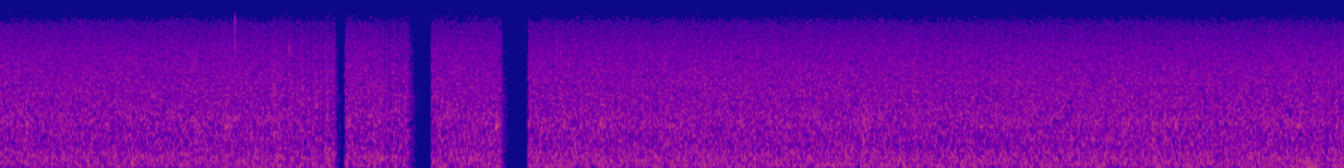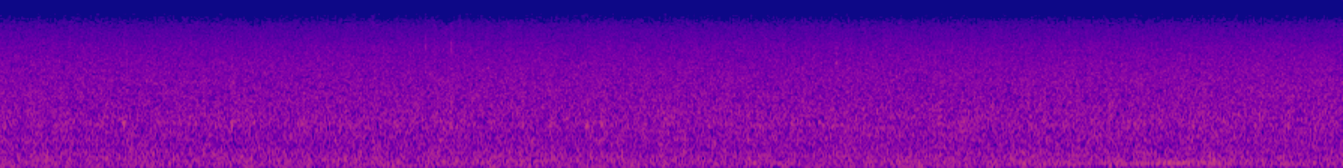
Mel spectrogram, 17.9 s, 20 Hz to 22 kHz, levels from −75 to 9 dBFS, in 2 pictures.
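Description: From 1.91 to 2.90 s the sound catches and drags in fourteen small hitches, the longest about 153 ms, with roughly a third of that stretch made up of held-over sound. This is repeated stalls (stutter): packets kept arriving late, the jitter buffer ran dry again and again, and the receiver stretched the last sound each time before carrying on.

Between 3.34 and 3.55 s the audio hangs on a fading continuation, about 186 ms long, with the last 100 ms or so going silent before the sound resumes where it left off. This call audio freeze was likely caused by packets held up in transit, which emptied the buffer and pushed the playback back by that same 186 ms.

From 6.14 to 7.26 s the sound plays noticeably hurried, at about 113% speed but with its pitch unchanged. This is a jitter buffer speed-up: with surplus audio queued, the receiver repeatedly trimmed short pitch-period slices, around 150 ms in total, to bring the delay back down.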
